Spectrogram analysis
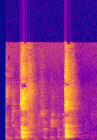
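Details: Pet dog giving a hoarse bark that sounds like coughing: two short, rough, broadband bursts about a second apart, with faint low voices in a small room between them.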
